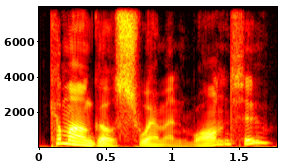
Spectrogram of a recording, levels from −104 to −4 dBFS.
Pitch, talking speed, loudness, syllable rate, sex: 145 Hz, 170 wpm, -20 LUFS, 4.3 syllables/s, male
